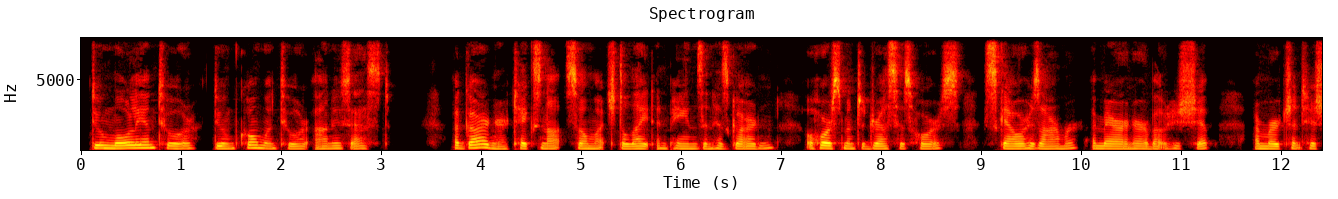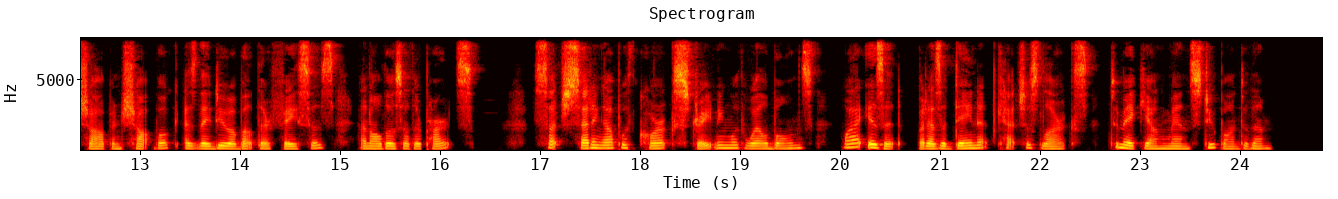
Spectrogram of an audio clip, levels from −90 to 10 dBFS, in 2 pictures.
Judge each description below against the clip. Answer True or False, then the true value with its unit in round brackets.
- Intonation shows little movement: True (2.0 semitones)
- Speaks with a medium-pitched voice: True (170 Hz)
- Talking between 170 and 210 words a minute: True (180 wpm)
